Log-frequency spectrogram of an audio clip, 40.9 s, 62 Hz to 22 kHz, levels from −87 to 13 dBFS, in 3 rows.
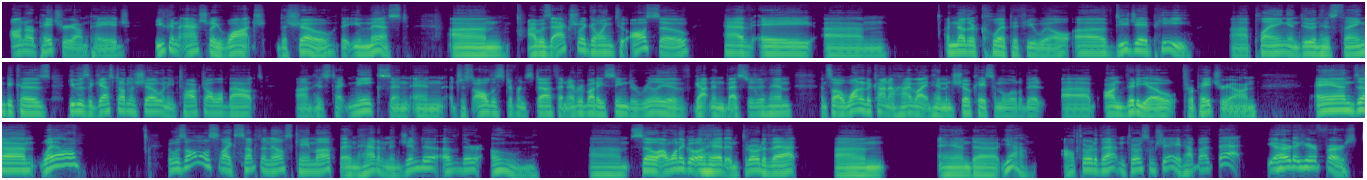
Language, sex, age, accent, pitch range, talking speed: English, male, 20-39, American, 95-135 Hz, 205 wpm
